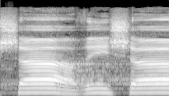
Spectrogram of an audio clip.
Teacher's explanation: জবরের বাম পাশে খালি আলিফ মাদের হরফে একালি পরিমাণ লম্বা করে টেনে পড়তে হবে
